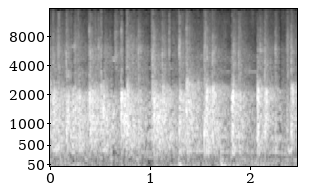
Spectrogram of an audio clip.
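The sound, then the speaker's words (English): A crowd of people claps together to show appreciation, a steady, sustained round of applause, a dense wash of overlapping hand claps with slight swells in intensity, no voices. “Why don't you give them a hand clap to let them know that we appreciate them.”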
